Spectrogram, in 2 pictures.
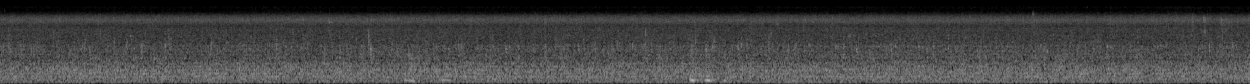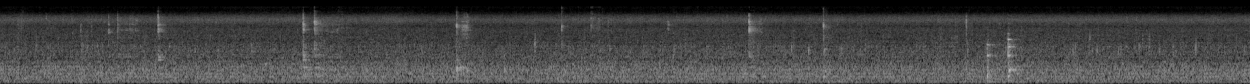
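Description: Fleischkrapfen frying in hot fat in a pan, a steady sizzle, with a handful of short sharp clinks of a utensil against the pan, most in the second half.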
